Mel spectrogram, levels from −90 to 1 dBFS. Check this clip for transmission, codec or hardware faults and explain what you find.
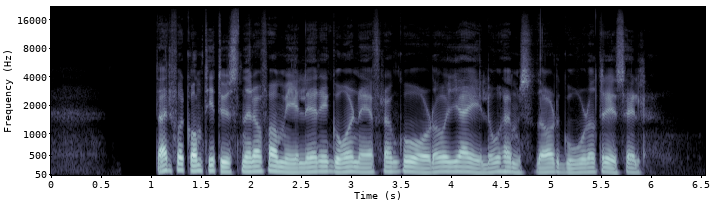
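Two playback faults occur early in the speech, one straight after the other.

At 0.70 s a playback stall cuts the speech off mid-flow for about 0.35 s of silence, until 1.05 s. The likely cause is the player running short of buffered data or its output thread being blocked.

From 1.05 to 1.75 s, time-compressed catch-up follows as the player trims its backlog by removing short slices and cross-fading the joins. The speech runs hurried, at 1.5 times normal speed, with pitch unchanged.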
